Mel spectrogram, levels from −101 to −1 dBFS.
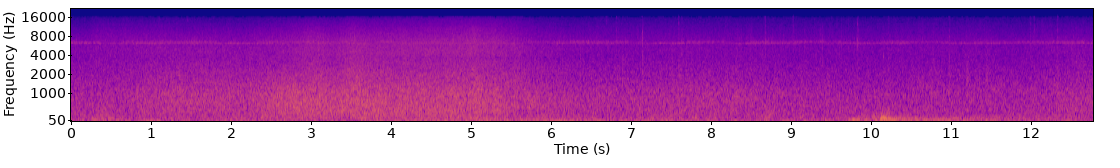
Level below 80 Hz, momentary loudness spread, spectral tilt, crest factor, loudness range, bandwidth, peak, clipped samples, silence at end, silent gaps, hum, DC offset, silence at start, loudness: -56 dBFS; 9 LU; -3.5 dB/octave; 16 dB; 7 LU; 16.5 kHz; -30 dBFS; under 0.1%; 0 s; none; none; under 0.1%; 0 s; -46 LUFS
